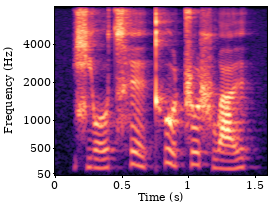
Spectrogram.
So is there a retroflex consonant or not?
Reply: yes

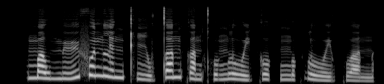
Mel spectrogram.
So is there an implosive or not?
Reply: no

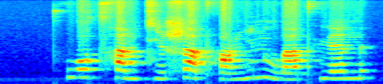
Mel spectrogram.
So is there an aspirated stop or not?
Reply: yes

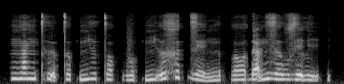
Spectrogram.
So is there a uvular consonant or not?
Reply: no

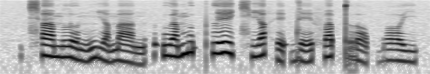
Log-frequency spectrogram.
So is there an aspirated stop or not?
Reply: yes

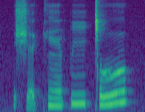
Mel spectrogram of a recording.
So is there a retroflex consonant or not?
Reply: no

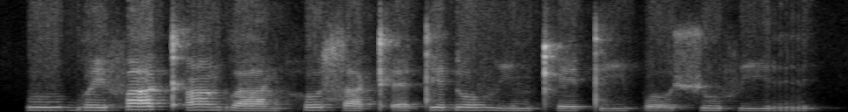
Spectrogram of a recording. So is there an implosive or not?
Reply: yes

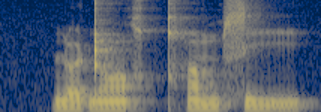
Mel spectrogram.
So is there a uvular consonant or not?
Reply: yes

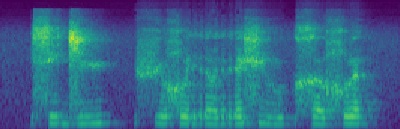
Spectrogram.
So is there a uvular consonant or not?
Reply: yes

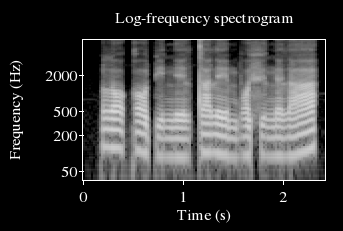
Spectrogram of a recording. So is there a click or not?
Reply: no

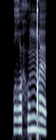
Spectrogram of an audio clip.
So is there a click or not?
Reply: yes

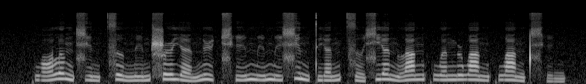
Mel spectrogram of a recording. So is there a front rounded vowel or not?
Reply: yes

